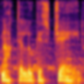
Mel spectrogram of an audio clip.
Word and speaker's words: Noctilucous Jade: The first step in our preparations shall be to obtain some prized Noctilucous jade worthy of a deity. Oh, so that's how you pronounce it.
